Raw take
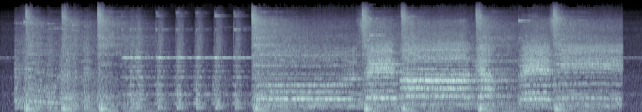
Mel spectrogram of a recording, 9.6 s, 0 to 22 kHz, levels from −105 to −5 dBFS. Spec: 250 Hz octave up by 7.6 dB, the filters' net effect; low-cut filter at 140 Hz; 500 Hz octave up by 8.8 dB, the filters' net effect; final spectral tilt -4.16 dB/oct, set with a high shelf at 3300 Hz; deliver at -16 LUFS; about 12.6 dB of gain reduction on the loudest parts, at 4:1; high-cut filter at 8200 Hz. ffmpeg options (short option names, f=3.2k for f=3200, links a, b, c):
-af "highpass=140,lowpass=8.2k,equalizer=f=250:t=o:g=8,equalizer=f=500:t=o:g=8,highshelf=f=3.3k:g=-6,acompressor=threshold=-31dB:ratio=4,volume=17.5dB"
